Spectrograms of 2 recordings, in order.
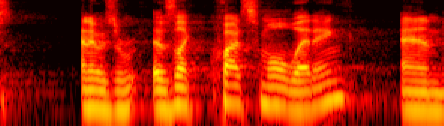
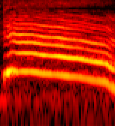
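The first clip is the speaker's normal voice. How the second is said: very high, drawn-out put-on screaming. Retelling the wedding crowd's reply, imitating a crowd screaming.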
